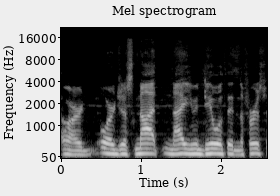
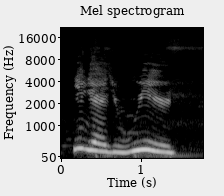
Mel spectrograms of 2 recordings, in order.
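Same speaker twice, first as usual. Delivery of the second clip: high little pet voice; 9 semitones higher than usual. Imagining how a pet would sound if she could speak, voicing the pet. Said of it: "Maybe she'd sound more like this".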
